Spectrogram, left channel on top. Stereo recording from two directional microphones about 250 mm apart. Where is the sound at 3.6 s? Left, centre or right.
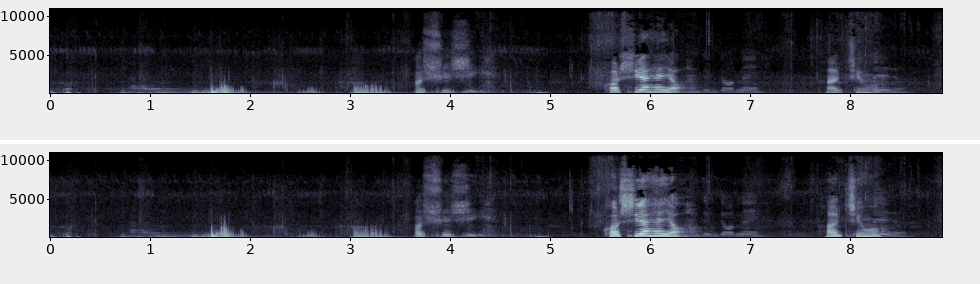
Centre.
